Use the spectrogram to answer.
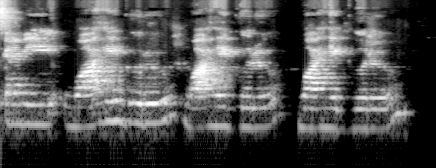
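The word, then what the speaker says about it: Waheguru: So this is sort of the pronunciation here. Wa. You want to get the kind of sound with it. Wahe Guru.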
